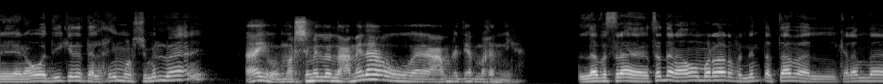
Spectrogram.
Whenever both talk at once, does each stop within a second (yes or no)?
yes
